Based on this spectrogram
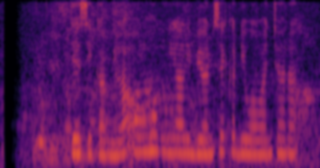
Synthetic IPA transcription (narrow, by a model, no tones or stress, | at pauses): d͡ʒasikamilaʔɔlɔɦɔk̚niŋalibiɔnsɛkɨrdiwawaɲt͡ʃaɾa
